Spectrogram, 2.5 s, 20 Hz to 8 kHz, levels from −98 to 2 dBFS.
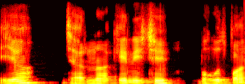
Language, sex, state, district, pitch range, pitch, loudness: Hindi, male, Bihar, Jamui, 130-155 Hz, 135 Hz, -19 LUFS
